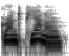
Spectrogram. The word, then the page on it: grand piano: British English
